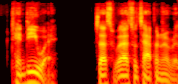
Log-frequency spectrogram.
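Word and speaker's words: Tandiwe: her first name uh tandy t-a-n-d-i-w-e and it's pronounced tan d-way ten d-way so that's what's happening over there thank you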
